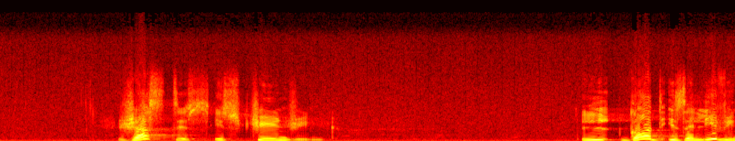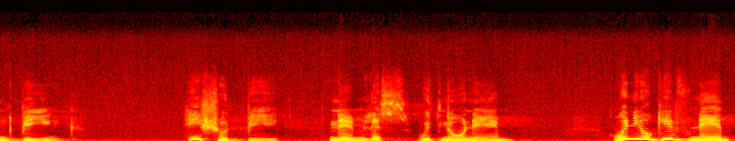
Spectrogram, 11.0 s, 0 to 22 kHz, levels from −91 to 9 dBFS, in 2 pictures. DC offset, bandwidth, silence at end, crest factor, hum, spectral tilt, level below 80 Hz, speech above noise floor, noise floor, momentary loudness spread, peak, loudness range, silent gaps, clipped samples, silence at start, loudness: 0.3%; 17 kHz; 0 s; 18 dB; none; -4 dB/octave; -56 dBFS; 32 dB; -48 dBFS; 13 LU; 0 dBFS; 4 LU; none; under 0.1%; 0.9 s; -17 LUFS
